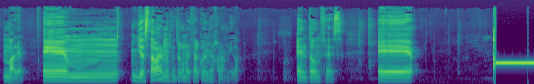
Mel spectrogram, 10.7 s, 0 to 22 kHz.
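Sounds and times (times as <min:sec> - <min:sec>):
speech: 0:00.1 - 0:04.9, 0:05.9 - 0:06.9, 0:07.6 - 0:08.4
steady high-pitched censor beep: 0:09.9 - 0:10.6.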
